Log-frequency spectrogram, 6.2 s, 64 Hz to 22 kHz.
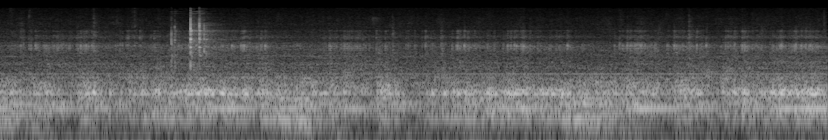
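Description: Morey 12-inch vertical shaper running, its ram stroking the cutting tool up and down through the bore in a steady repeating cycle of about one stroke a second. It is cutting an internal keyway under power feed of a few thousandths per stroke. There is a sharp click about a second and a half in.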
